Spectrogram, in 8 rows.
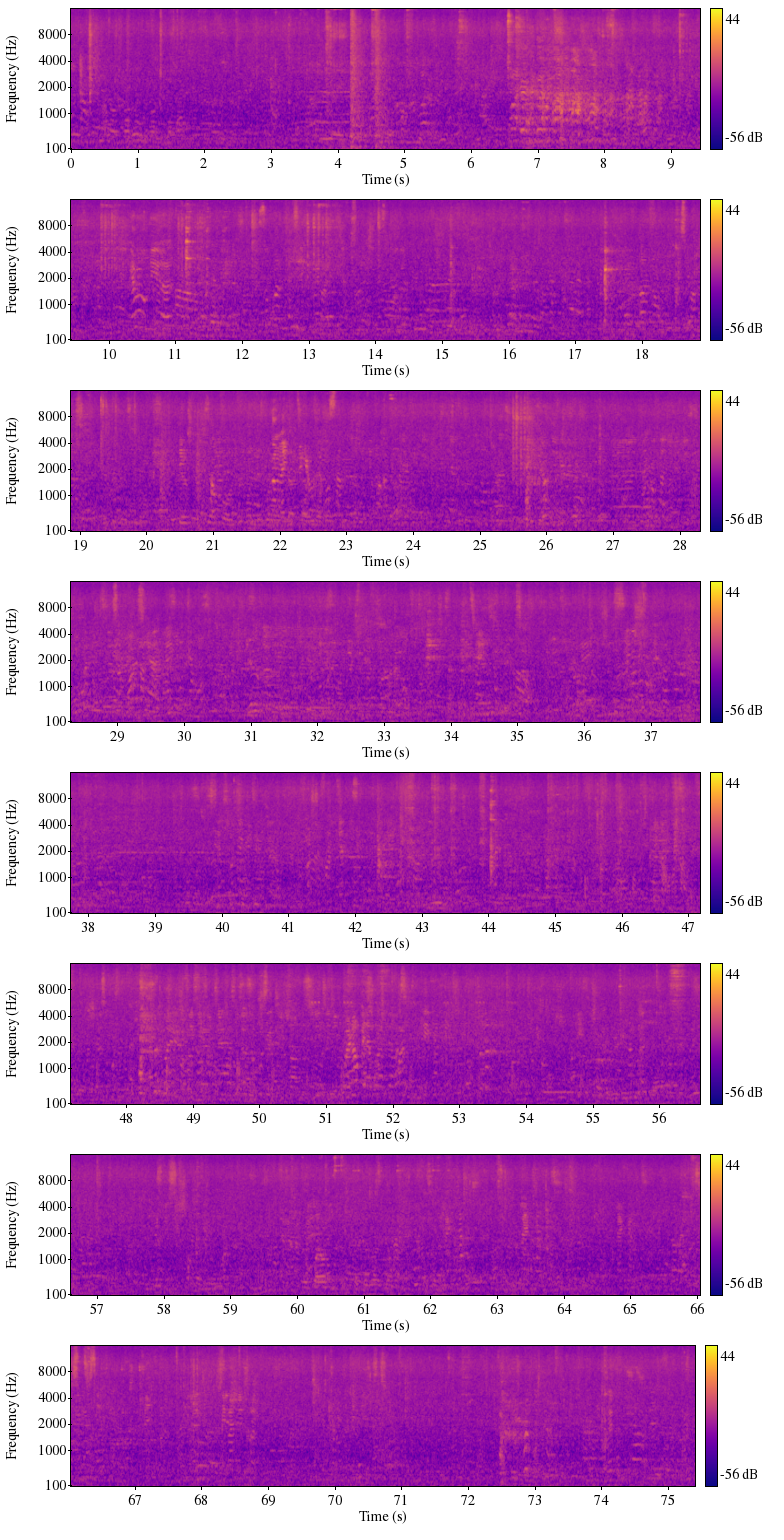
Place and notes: Fontaine de la Trinité, Pl. de la Trinité, Toulouse, France - coffee place
place, coffee, people talk, traffic, street, people walk
Occitanie, France métropolitaine, France, 5 November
